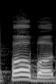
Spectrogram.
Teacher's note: Both are plosive, both are bilabial.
